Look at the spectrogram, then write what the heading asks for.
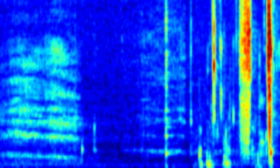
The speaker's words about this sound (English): Excuse me while I wet my whistle.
